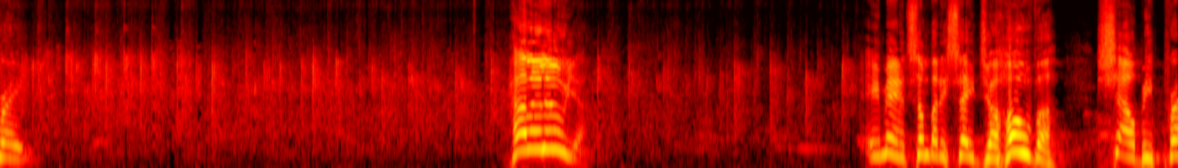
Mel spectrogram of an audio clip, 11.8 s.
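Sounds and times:
speech: 0.0s - 0.4s, 8.7s - 11.7s
audience clapping hands: 0.0s - 9.3s.

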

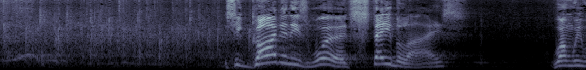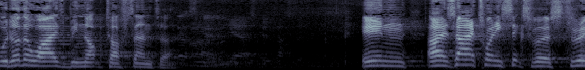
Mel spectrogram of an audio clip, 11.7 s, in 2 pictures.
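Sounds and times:
audience round of applause: 0.0s - 2.5s
speech: 2.3s - 4.7s, 5.5s - 7.7s, 9.5s - 11.7s.

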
